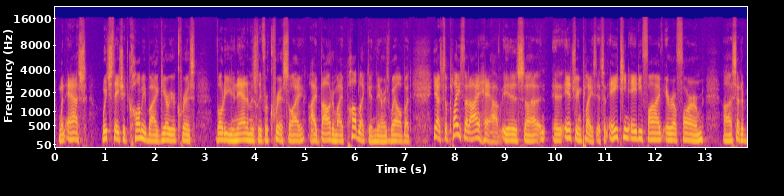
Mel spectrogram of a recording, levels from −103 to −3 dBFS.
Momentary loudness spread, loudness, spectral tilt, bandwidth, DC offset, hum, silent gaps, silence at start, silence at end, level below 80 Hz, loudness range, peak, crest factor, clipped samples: 5 LU; -20 LUFS; -5.5 dB/octave; 17 kHz; under 0.1%; none; none; 0.1 s; 0 s; -48 dBFS; 1 LU; -4 dBFS; 14 dB; under 0.1%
